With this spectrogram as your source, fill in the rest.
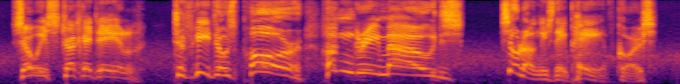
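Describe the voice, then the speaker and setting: A man puts on a gruff character voice. He pitches it high. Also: fairly slow pace. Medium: video game. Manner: gruff, pirate-flavored speech.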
